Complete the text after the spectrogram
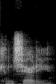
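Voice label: "concerti", American English; pronunciations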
